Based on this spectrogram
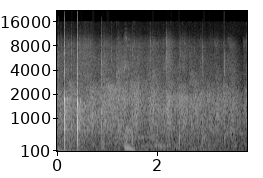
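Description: Light applause welcomes two people at a church meeting, a soft, even patter of clapping with a few sharper individual claps standing out near the start and toward the end.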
